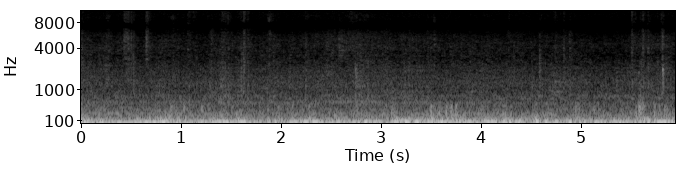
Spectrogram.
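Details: Land Rover Freelander 2 rolling over bumps: dull low thuds through road rumble; silent blocks, bearings, stabilizer link checked fine; worn rear shock absorber knocking.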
